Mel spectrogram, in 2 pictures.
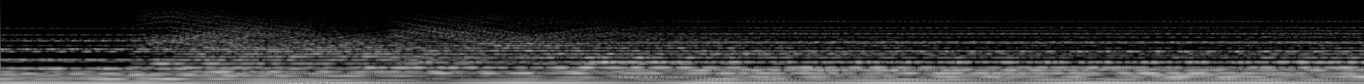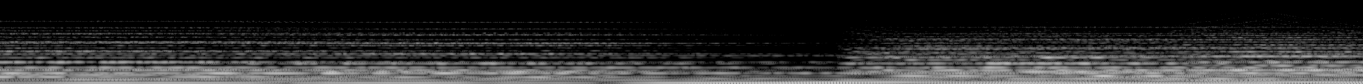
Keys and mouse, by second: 0.0 click, 2.0-4.6 drag, 7.5-8.8 drag, 12.4 click, 15.0-17.1 drag, 17.2-19.4 drag, 19.4-19.9 typing, 21.0 Return, 24.5 click, 25.9 click.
